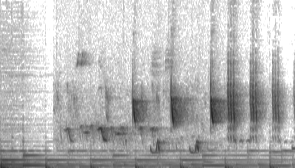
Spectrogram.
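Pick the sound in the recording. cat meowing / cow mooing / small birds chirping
small birds chirping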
